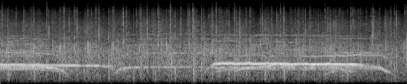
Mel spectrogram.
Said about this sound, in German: Und jetzt euer Applaus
